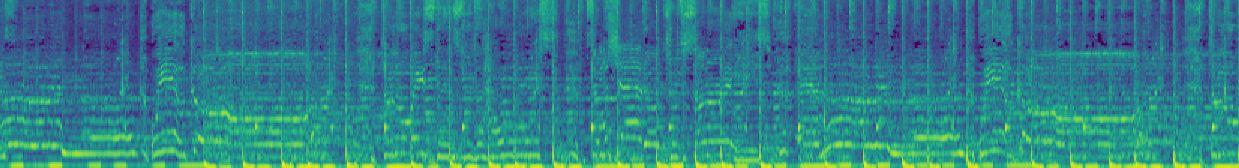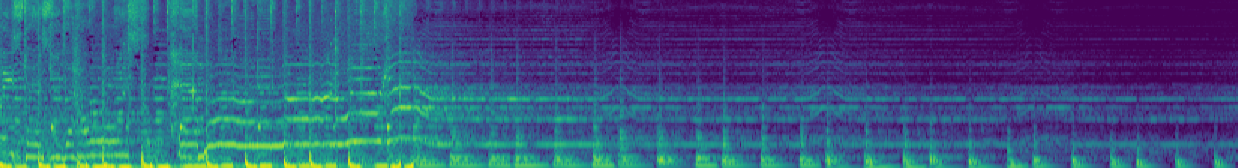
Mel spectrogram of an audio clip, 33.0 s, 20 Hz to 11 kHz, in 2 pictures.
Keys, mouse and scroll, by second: 3.0 ctrl+w, 4.5-21.2 drag, 21.2 right click, 24.5 click, 26.2 ctrl+z, 27.1 right click, 30.0 click, 31.4-32.0 alt+scroll up 2, 32.0-33.0 drag.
